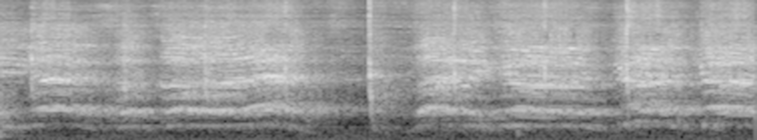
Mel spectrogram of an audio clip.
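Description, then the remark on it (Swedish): The Swedish national handball team, a loud group of men, singing, chanting and shouting together in celebration just after winning, a continuous rowdy crowd sound with rhythmic swells and a sharp clap-like hit midway. “Det är svenska handbollslandslaget, där de har precis vunnit.”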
